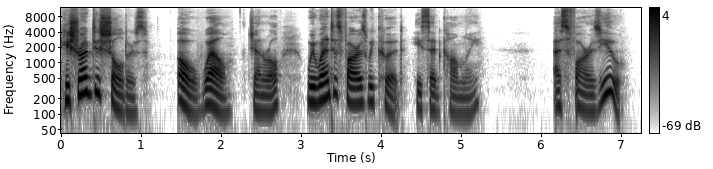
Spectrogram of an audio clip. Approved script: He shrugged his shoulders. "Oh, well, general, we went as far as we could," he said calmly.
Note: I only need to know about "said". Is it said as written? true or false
true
